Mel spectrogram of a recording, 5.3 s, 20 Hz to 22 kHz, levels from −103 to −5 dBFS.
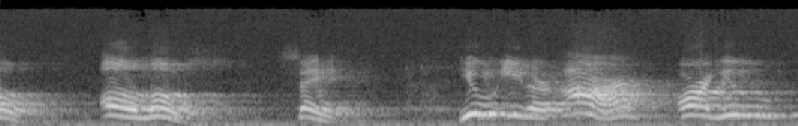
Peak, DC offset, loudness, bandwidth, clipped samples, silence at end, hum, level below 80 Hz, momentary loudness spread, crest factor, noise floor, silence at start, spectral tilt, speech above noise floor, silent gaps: -16 dBFS; under 0.1%; -29 LUFS; 17 kHz; under 0.1%; 0 s; none; -54 dBFS; 19 LU; 14 dB; -51 dBFS; 0 s; -5.5 dB/octave; 22 dB; none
